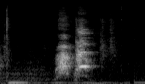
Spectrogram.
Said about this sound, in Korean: 갑자기 애들이 짖어가지고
